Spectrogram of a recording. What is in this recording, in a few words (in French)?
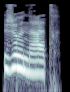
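"jaunâtre", French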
